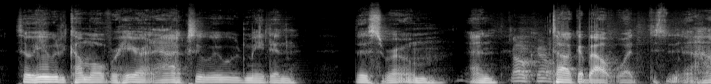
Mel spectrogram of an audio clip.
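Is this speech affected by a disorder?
Yes: ALS; affects hand function.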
